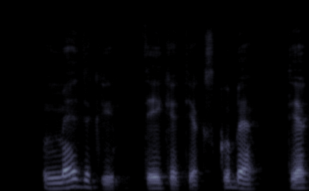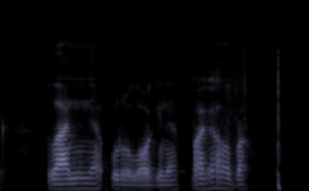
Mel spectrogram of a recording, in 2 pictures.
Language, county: Lithuanian, Šiauliai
